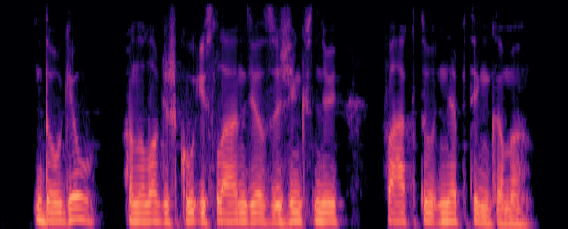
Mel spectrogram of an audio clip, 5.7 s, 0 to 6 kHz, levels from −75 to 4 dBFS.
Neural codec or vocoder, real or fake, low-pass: none; real; 5.4 kHz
